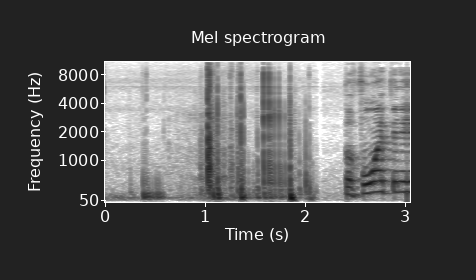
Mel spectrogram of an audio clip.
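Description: A plastic case snaps shut with loud clicks.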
